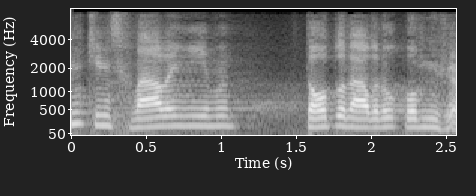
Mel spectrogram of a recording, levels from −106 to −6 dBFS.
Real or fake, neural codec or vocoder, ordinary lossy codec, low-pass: fake; codec, 16 kHz, 0.5 kbps, FunCodec, trained on Chinese and English, 25 frames a second; MP3, 48 kbps; 7.2 kHz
